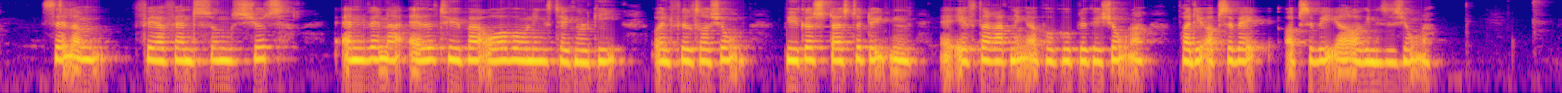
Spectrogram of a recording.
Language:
Danish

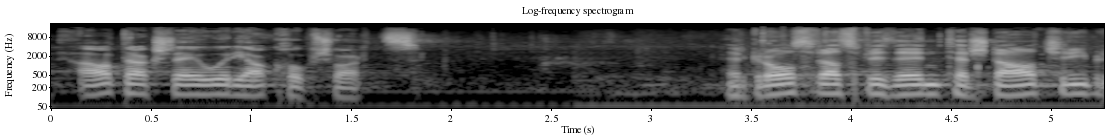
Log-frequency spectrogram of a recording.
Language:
Swiss German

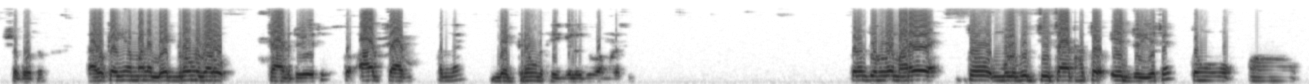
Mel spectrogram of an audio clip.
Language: Gujarati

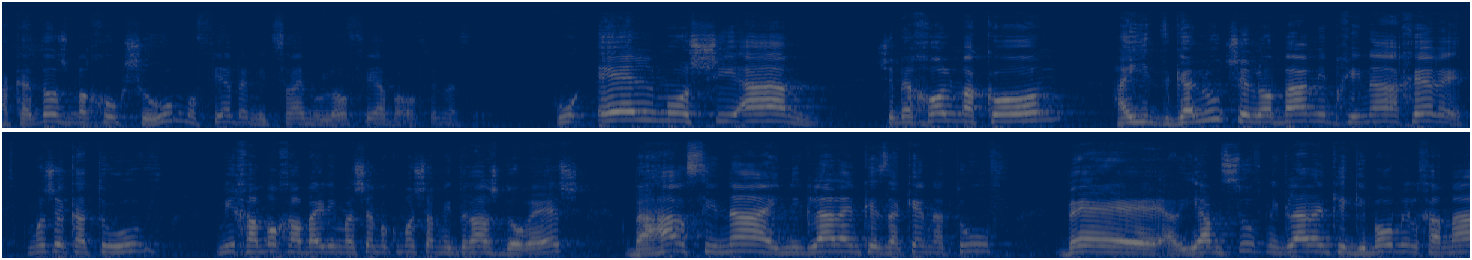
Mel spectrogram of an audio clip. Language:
Hebrew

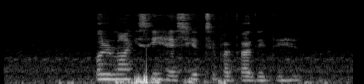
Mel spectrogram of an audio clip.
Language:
Urdu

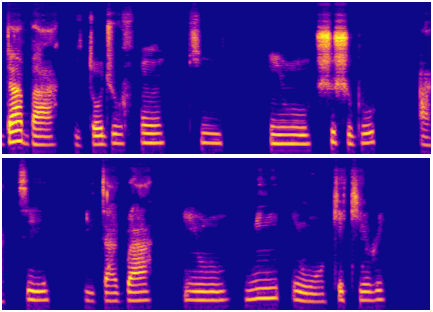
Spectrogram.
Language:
Yoruba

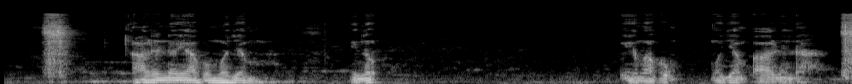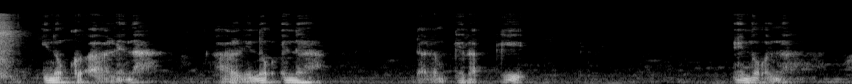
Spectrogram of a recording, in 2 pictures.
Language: Western Penan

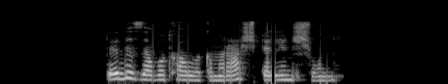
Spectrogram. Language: Western Mari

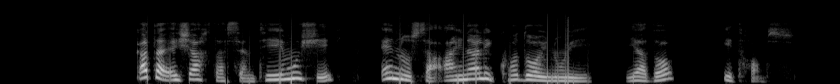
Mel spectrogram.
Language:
Laz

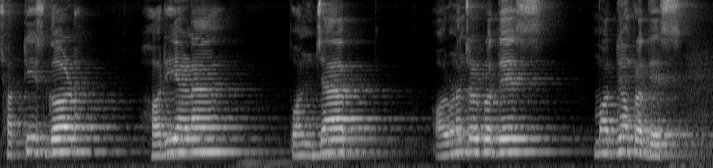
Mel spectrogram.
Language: Odia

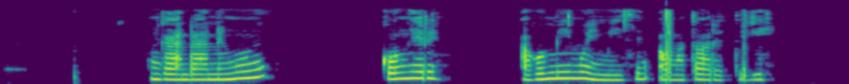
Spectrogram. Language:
Kalenjin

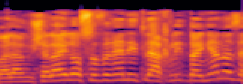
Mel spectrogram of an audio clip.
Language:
Hebrew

